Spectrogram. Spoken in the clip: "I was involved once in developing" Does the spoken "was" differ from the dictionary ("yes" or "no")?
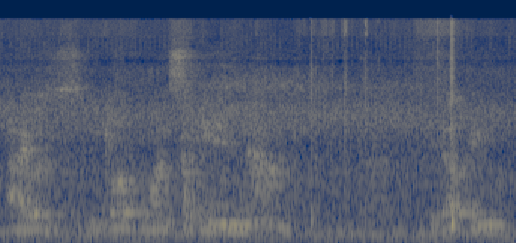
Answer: no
